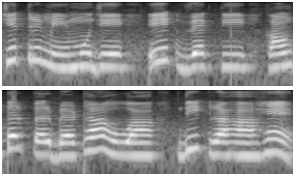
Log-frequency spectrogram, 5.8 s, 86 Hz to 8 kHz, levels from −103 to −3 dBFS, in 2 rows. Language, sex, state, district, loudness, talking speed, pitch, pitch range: Hindi, female, Madhya Pradesh, Katni, -16 LUFS, 125 wpm, 245 Hz, 235-295 Hz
